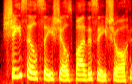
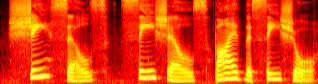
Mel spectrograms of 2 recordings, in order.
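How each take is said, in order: First: Brisk tongue twister in one run; quicker. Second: Slow, measured tongue twister, joined up. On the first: Teacher challenges learners with the twister, said quickly. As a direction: rattle it off without pauses. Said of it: "then more quickly". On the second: Teacher repeats the twister for learners, slow and measured. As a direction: keep it slow with shorter pauses. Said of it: "start by saying it slowly". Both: Shown as a demonstration.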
